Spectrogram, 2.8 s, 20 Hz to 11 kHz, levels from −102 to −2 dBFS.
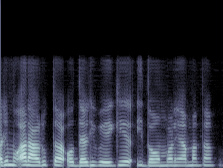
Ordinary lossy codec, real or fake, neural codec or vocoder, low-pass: none; fake; codec, 16 kHz, about 1 kbps, DyCAST, with the encoder's durations; 7.2 kHz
